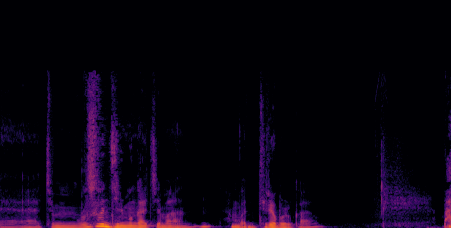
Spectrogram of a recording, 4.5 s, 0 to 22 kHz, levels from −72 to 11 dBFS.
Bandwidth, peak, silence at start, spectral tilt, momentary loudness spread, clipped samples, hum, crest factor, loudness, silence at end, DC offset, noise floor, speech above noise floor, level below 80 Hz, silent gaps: 15.5 kHz; -4 dBFS; 0 s; -7 dB/octave; 25 LU; under 0.1%; none; 20 dB; -23 LUFS; 0 s; under 0.1%; -62 dBFS; 40 dB; -56 dBFS; none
